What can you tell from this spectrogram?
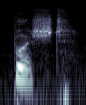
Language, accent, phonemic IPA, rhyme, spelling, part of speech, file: English, US, /bʊʃt/, -ʊʃt, bushed, adjective, En-us-bushed.ogg
- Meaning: 1. Very tired; exhausted 2. Mentally unwell due to isolation, especially due to working in a remote mine or camp; experiencing cabin fever 3. Incorporating a bush, a mechanical part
